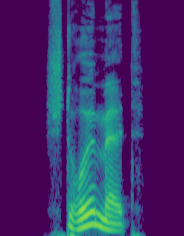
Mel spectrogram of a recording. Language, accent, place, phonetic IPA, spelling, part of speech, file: German, Germany, Berlin, [ˈʃtʁøːmət], strömet, verb, De-strömet.ogg
- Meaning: second-person plural subjunctive I of strömen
